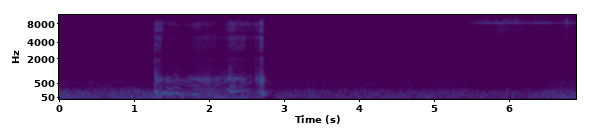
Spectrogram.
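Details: Boston Terrier napping and snoring: one rough, fluttering snore of about one and a half seconds, then quiet breathing.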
